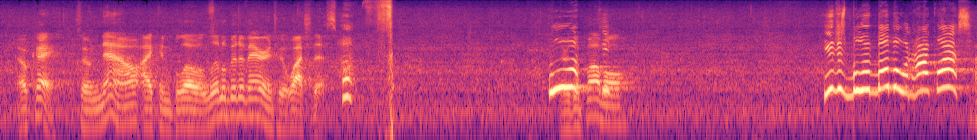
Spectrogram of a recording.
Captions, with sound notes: Okay, so now I can blow a little bit of air into it, watch this. [air puff] There's a bubble. You just blew a bubble in hot glass.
